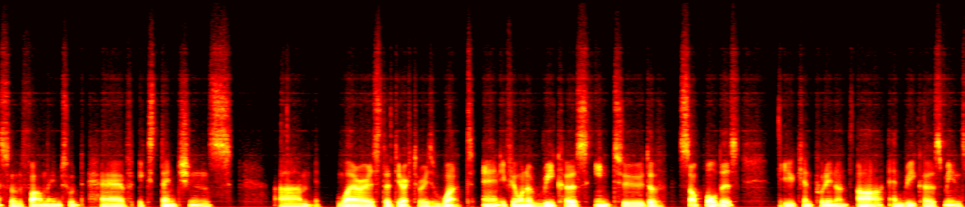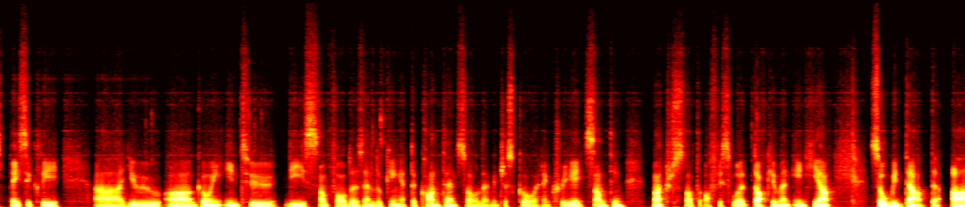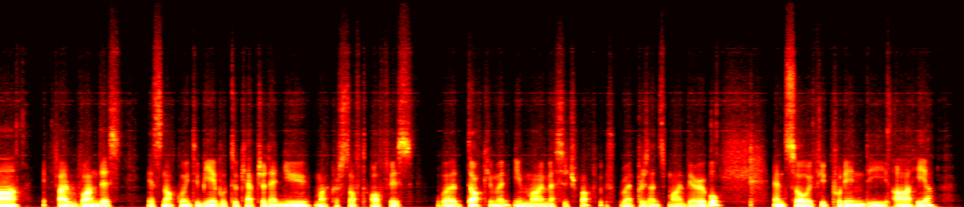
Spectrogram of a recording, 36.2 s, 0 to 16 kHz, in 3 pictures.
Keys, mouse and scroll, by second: 2.2-3.5 scroll down 1, 3.5 click, 10.7 r, 11.5 BackSpace, 13.9 click, 15.3 click, 16.7 right click, 18.1 w, 18.6 Down, 18.8 Down, 18.9 Down, 20.5 Return, 21.5 click, 24.8 ctrl+s, 25.2 F5, 33.0 click, 35.2 r, 35.8 ctrl+s.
